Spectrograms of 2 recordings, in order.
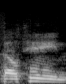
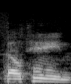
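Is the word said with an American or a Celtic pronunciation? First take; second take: American; American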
